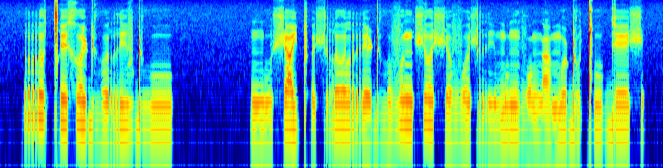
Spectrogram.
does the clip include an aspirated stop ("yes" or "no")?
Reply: no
